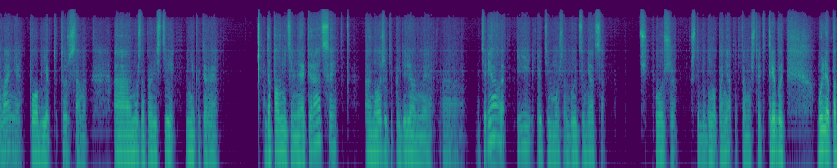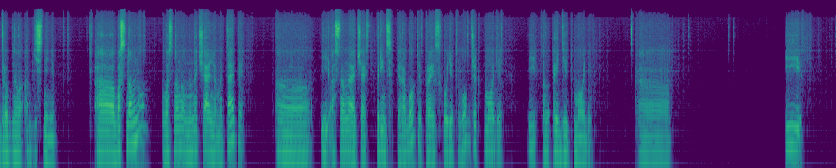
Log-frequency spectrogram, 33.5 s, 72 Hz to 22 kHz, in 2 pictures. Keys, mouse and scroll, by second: 1.8-5.6 middle drag, 6.2 shift+scroll up 1, 6.2-6.8 shift+middle drag, 7.3-8.7 scroll down 1, 8.7-10.6 middle drag, 10.9-11.5 scroll up 1, 16.9 click, 18.4-19.6 drag, 20.4-21.7 middle drag, 25.0-26.1 drag, 26.6-27.6 drag, 30.3 click, 33.3-33.4 drag.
